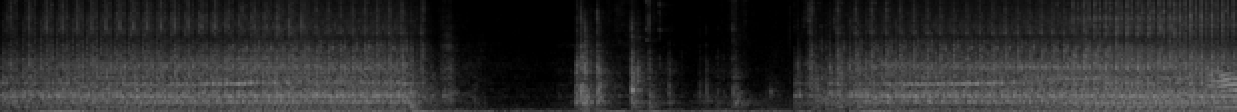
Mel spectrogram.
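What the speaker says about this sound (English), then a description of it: "Right now I am stitching down the shoulder seams." A sewing machine runs stitching down the shoulder seams of a garment, a steady loud hum that halts midway for a few seconds of quiet handling, with brief bursts, then resumes and runs on to the end.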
